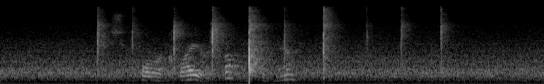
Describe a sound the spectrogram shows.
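Hands slap and pat a lump of wet clay.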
